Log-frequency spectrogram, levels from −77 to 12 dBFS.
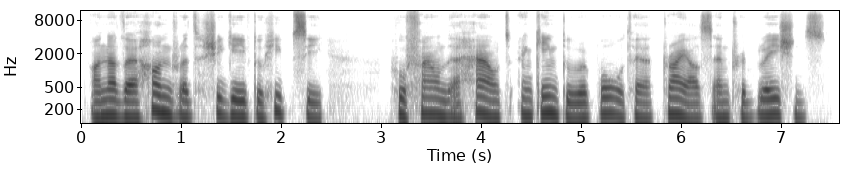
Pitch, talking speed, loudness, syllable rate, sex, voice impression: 145 Hz, 140 wpm, -19 LUFS, 4.1 syllables/s, male, masculine, adult-like, relaxed, slightly weak, slightly soft, raspy, intellectual, calm, reassuring, wild, slightly kind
